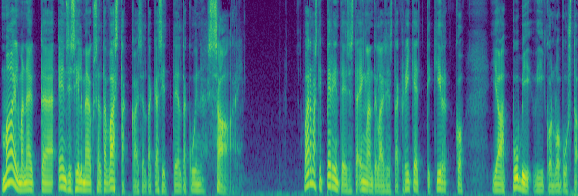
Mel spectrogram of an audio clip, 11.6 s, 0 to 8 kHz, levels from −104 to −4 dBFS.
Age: 50-69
